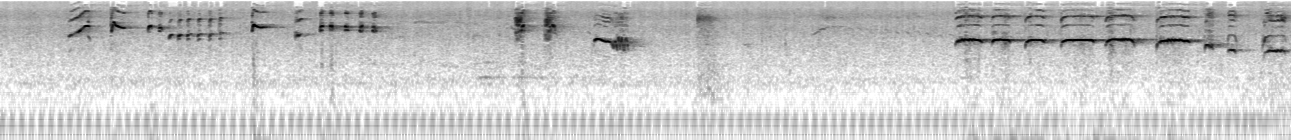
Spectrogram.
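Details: Lure recording of orange-headed thrush song to make a bird sing, with scattered high chips and trills, then a steady series of about ten clear whistled notes repeated quickly, over a faint low hum.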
